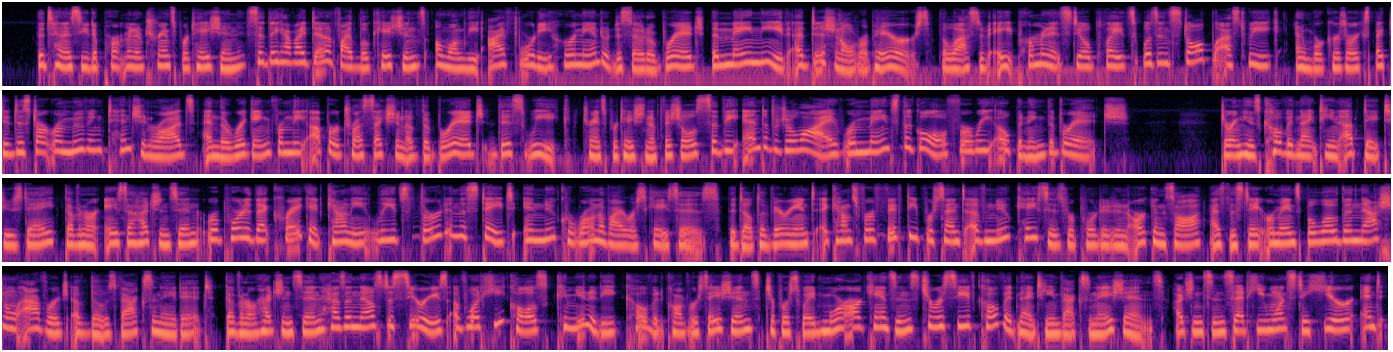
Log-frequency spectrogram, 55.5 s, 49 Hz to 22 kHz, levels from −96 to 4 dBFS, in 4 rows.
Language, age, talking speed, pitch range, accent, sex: English, 10-29, 150 wpm, 185-250 Hz, American, female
